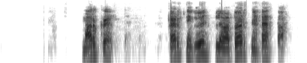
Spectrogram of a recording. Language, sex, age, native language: Icelandic, male, 30-39, Icelandic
